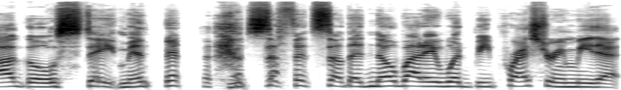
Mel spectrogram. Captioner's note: laugh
